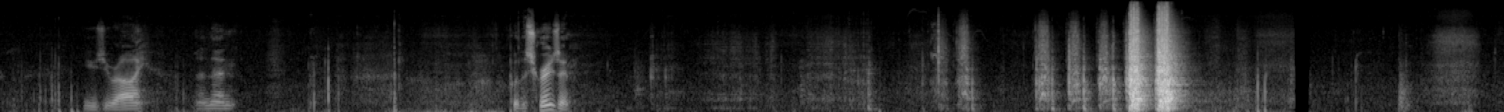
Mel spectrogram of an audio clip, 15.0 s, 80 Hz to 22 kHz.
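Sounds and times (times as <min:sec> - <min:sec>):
screws driven into wood: 0:09.3 - 0:09.8, 0:10.4 - 0:11.9.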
